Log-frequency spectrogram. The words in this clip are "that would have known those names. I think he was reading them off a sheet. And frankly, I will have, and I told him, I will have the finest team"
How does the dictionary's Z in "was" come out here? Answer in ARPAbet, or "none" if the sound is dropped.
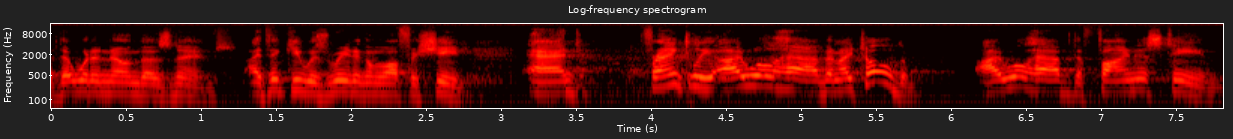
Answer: Z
